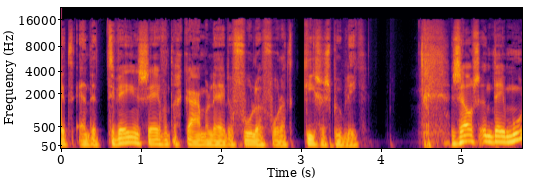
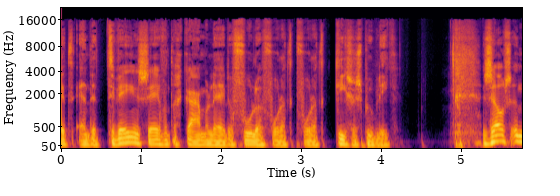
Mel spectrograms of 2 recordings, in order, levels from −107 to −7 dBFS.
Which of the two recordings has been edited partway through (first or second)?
second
